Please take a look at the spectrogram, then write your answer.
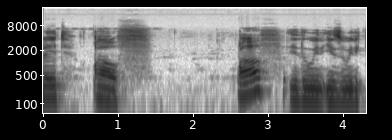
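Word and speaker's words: قاف: We call it Off. Off is with Q. Off. Something like that. So this off, we're just going to make the inner part of your throat pronounce it off.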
